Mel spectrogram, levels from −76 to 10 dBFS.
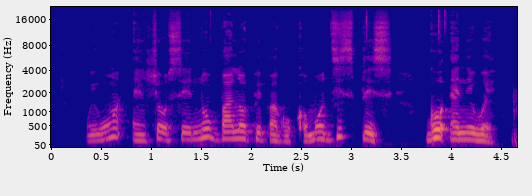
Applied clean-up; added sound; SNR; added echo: none; none; none; none.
